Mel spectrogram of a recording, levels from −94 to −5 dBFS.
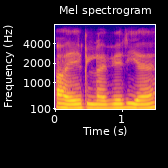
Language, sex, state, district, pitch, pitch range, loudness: Rajasthani, male, Rajasthan, Nagaur, 135 Hz, 130-140 Hz, -15 LUFS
